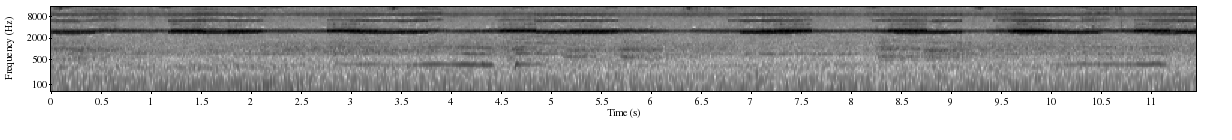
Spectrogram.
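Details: A steady, high-pitched chorus of night insects trills continuously, pulsing louder and softer every second or two.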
